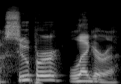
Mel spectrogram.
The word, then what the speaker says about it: Superleggera: Superleggera.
